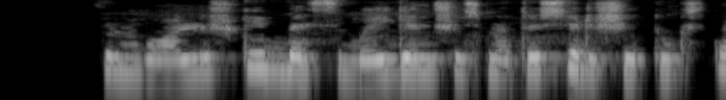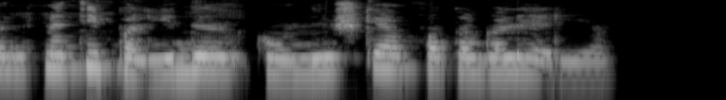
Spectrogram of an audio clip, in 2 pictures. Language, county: Lithuanian, Kaunas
